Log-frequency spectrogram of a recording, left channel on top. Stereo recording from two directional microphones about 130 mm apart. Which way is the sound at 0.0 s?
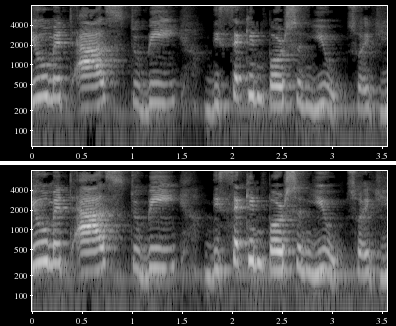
25° right (ahead or behind).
